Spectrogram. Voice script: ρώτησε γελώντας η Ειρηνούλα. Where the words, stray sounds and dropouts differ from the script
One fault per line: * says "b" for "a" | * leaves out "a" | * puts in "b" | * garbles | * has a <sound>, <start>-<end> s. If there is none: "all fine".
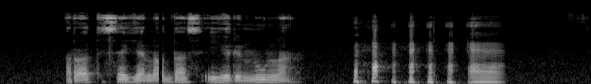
* has a dropout, 1.6-1.6 s
* has a laugh, 3.5-5.1 s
